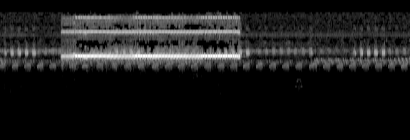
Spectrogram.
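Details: Nature sound of insects: soft repeated chirp bursts, interrupted by a loud sustained shrill trill lasting about three and a half seconds, after which the quieter pulsed chirping resumes.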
